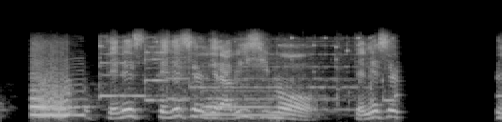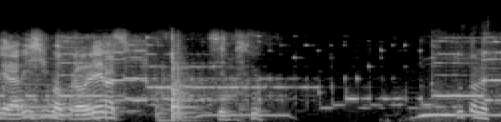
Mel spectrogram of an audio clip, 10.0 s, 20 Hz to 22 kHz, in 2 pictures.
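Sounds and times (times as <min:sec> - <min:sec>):
speech: 0:00.6 - 0:04.1, 0:05.0 - 0:07.8, 0:09.2 - 0:10.0
phone ringtone for an incoming call with bright electronic melody: 0:05.8 - 0:10.0.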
